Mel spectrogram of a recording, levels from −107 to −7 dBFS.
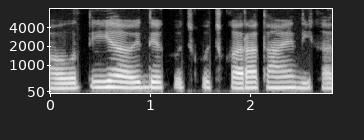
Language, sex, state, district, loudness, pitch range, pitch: Chhattisgarhi, female, Chhattisgarh, Korba, -14 LUFS, 180-200 Hz, 195 Hz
